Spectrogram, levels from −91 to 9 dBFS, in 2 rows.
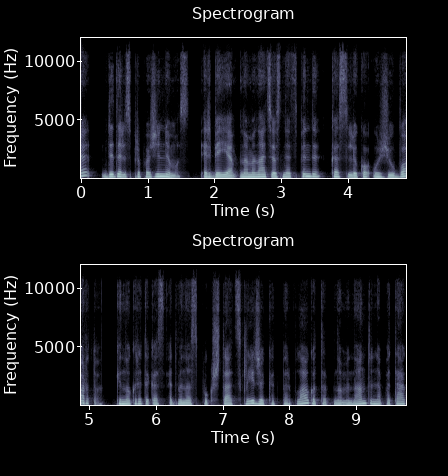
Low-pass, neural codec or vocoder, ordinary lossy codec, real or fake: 10.8 kHz; codec, 24 kHz, 0.9 kbps, DualCodec; Opus, 32 kbps; fake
